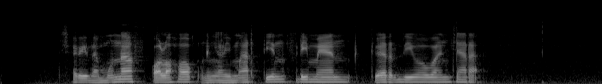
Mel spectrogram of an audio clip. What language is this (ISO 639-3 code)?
sun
